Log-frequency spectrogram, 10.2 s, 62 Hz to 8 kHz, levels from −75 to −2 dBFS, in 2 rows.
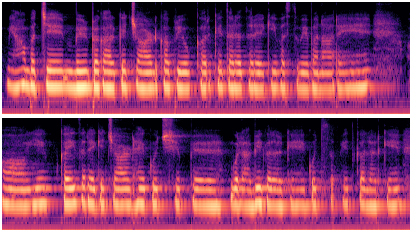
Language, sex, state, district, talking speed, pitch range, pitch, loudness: Hindi, female, Bihar, Lakhisarai, 200 wpm, 185-200 Hz, 190 Hz, -17 LUFS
